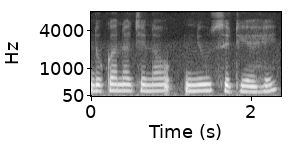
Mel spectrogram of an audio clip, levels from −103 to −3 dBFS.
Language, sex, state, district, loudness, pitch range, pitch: Marathi, female, Maharashtra, Solapur, -16 LUFS, 210-220 Hz, 215 Hz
